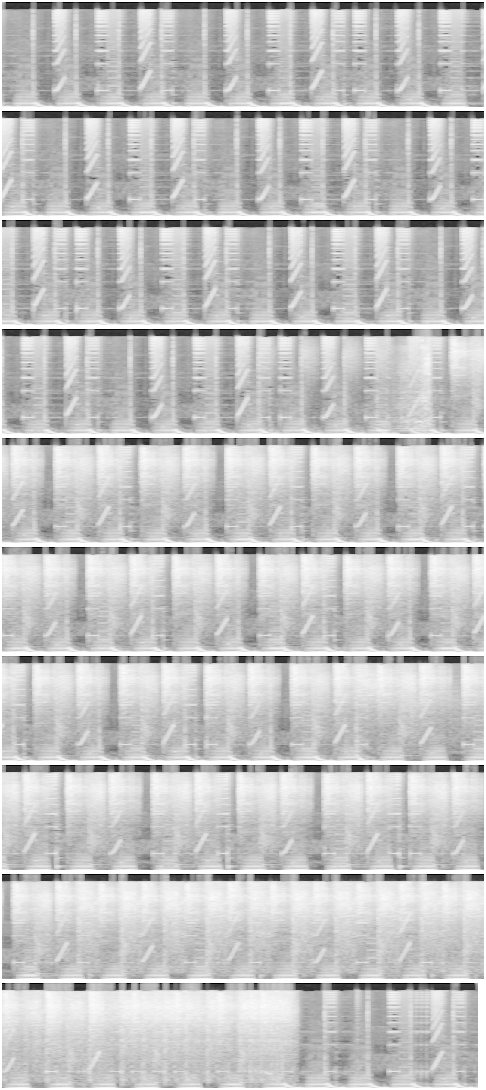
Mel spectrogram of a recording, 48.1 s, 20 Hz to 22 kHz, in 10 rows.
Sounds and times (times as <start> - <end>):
House music: 0.0 - 48.1.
